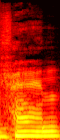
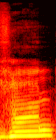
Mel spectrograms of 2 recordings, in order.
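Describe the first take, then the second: No difference in how they are said.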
